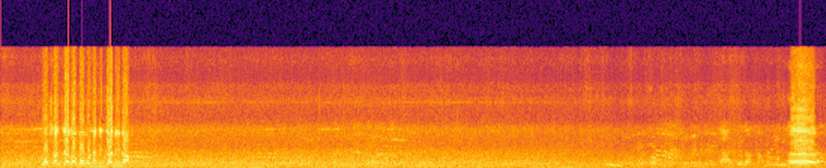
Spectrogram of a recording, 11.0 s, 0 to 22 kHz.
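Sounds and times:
faint crowd voices: 0.0s - 11.0s
metro train running noise: 0.0s - 11.0s.

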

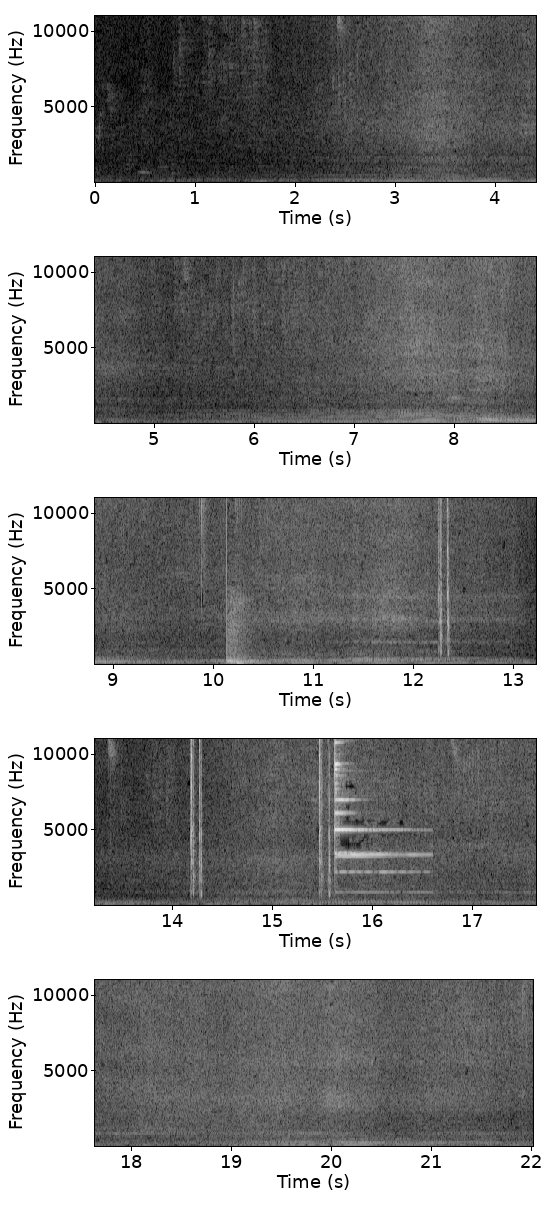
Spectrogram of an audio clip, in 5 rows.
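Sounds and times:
sharp clicks: 12.2s - 12.4s, 15.5s - 16.6s
metallic ring: 15.5s - 16.7s.

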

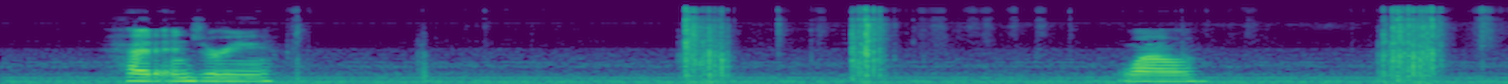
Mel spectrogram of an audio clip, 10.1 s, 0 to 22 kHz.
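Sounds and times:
deck of cards shuffling: 4.5s - 7.2s, 9.2s - 10.0s.

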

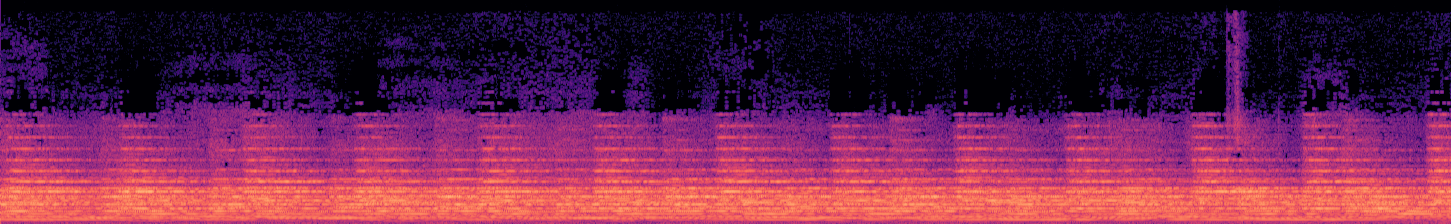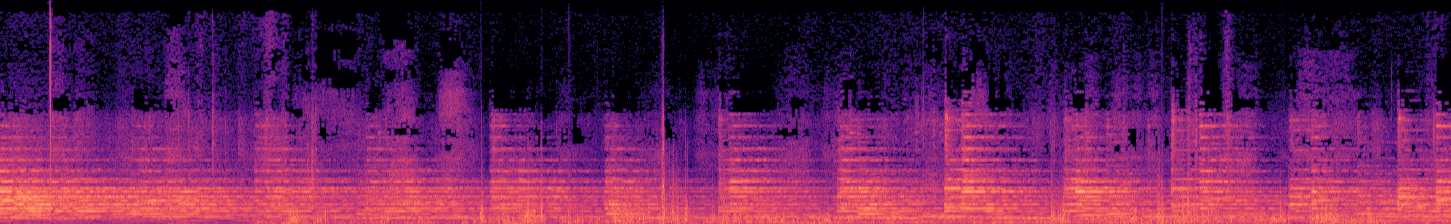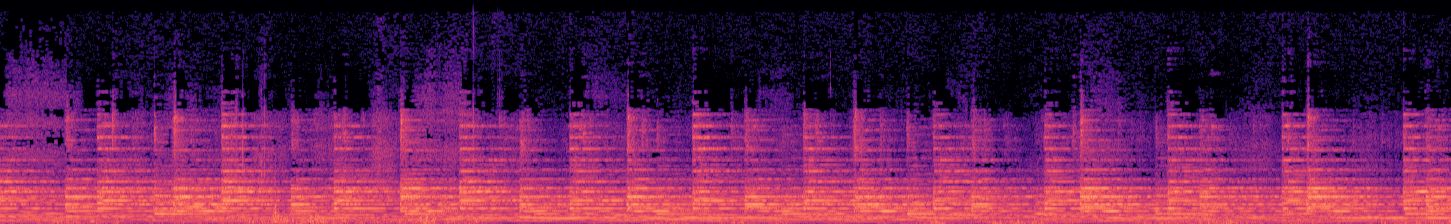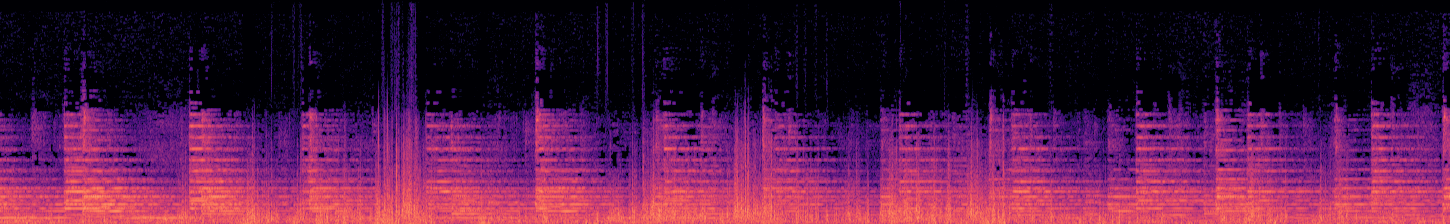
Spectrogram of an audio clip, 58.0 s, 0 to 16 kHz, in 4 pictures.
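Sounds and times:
church bells pealing: 0.0s - 58.0s.

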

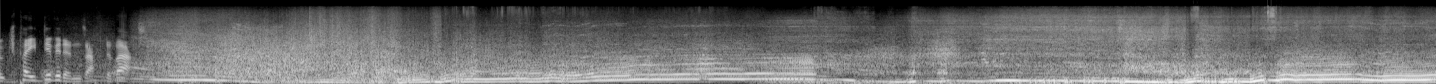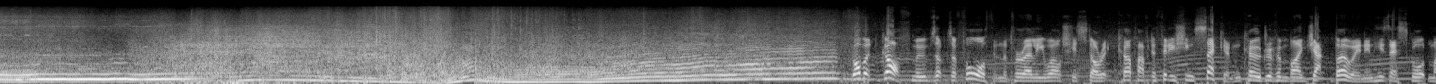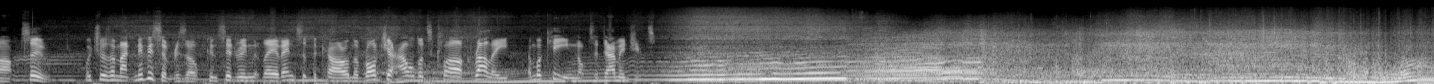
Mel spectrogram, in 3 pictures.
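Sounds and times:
rally car engine revving: 0.4s - 43.0s.

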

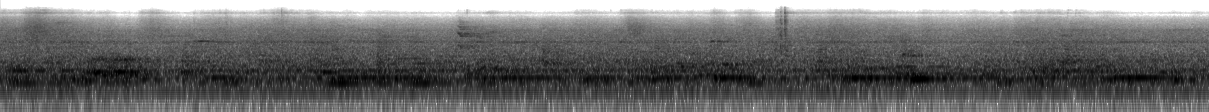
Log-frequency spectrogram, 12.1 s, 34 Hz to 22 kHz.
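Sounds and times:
rumbling cafe noise: 0.0s - 12.0s.

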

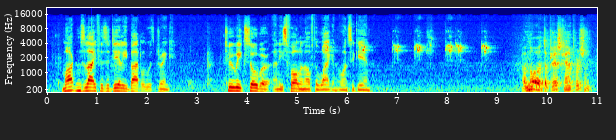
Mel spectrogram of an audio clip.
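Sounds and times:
small birds chirping: 5.5s - 9.1s.

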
